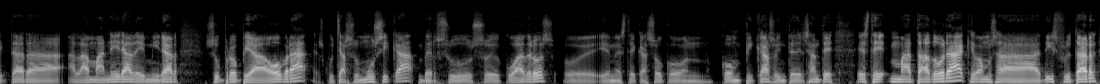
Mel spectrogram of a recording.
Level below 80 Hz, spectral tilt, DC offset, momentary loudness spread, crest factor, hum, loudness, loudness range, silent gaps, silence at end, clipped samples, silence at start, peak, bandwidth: -48 dBFS; -5.5 dB/octave; under 0.1%; 11 LU; 22 dB; none; -23 LUFS; 6 LU; none; 0 s; under 0.1%; 0 s; -2 dBFS; 13 kHz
